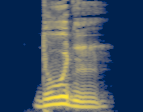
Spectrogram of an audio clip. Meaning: A dictionary of the German language, first published by Konrad Duden in 1880
- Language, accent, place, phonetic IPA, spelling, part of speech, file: German, Germany, Berlin, [ˈduːd̚n̩], Duden, noun, De-Duden.ogg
